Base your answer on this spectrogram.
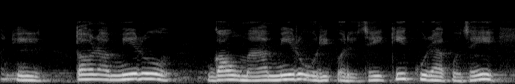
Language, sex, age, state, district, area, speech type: Nepali, female, 30-45, West Bengal, Jalpaiguri, rural, spontaneous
